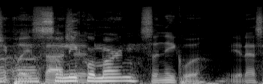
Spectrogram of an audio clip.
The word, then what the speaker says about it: Sonequa: Sonequa.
